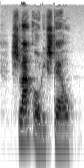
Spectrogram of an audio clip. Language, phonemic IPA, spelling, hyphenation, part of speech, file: Dutch, /ˈslaː.oː.liˌstɛi̯l/, slaoliestijl, sla‧olie‧stijl, noun, Nl-slaoliestijl.ogg
- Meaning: art nouveau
